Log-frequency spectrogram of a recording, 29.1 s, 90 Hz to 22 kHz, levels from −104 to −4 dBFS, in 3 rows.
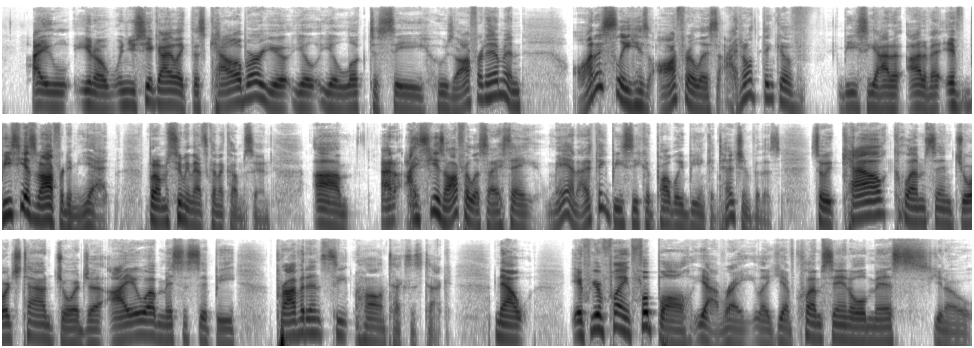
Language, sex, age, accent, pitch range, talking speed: English, male, 30-49, American, 110-150 Hz, 200 wpm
